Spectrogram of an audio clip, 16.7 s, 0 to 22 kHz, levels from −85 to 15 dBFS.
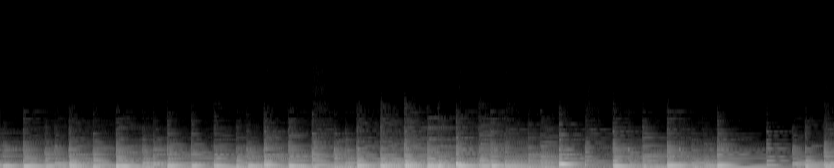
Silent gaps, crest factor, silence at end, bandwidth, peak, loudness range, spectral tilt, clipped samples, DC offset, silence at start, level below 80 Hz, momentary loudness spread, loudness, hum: none; 16 dB; 0 s; 6.4 kHz; -4 dBFS; 4 LU; -9 dB/octave; under 0.1%; under 0.1%; 0 s; -56 dBFS; 9 LU; -22 LUFS; none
